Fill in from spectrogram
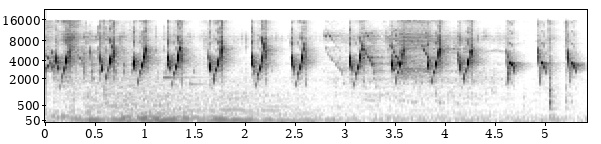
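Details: Lure song of a bar-winged prinia for prompting caged birds to sing: sharp, high chirps repeated roughly twice a second in a steady, bouncy series, ending in a couple of thinner notes.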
